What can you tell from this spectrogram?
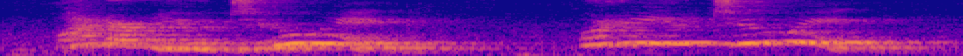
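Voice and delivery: high, stunned, disbelieving question; shocked disbelief. Retold or imitated. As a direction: retell the outrage, pitch jumping up. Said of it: "That was exactly my reaction".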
